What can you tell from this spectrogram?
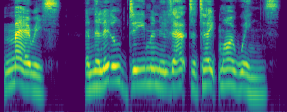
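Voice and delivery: big, loud welcome; booming. A narrator's reading. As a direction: hail the visitors at full voice. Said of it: "his voice loud as ever".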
